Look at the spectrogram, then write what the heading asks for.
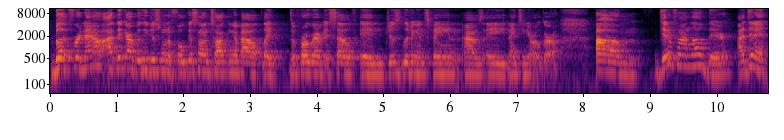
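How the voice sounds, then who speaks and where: A woman speaks at a moderate pace and medium pitch with ordinary pitch variation, amid noticeable background noise and audible room echo. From United States. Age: 20s. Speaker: travel vlogger. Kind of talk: casual chat. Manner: conversational, with many fillers.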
